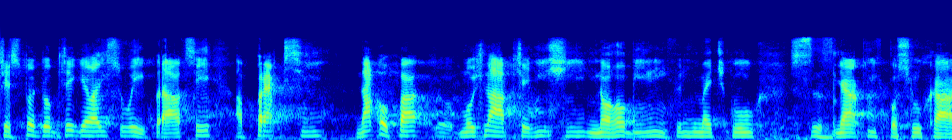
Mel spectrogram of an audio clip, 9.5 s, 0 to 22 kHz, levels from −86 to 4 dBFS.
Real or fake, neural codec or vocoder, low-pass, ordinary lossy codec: fake; codec, 16 kHz, 2 kbps, FreqCodec, larger model; 7.2 kHz; AAC, 48 kbps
